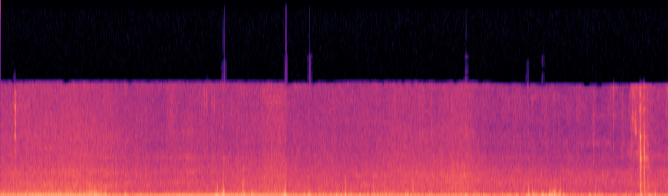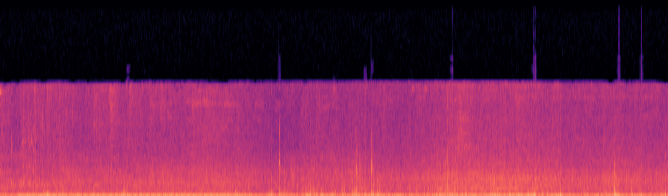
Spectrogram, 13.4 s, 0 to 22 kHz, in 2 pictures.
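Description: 1978 Volkswagen Beetle convertible's air-cooled flat-four engine running on the move, with the top down and wind buffeting the microphone.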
